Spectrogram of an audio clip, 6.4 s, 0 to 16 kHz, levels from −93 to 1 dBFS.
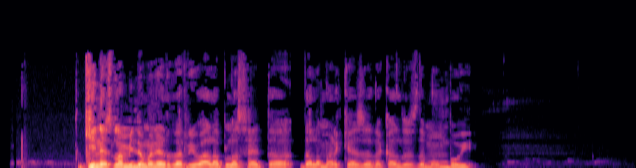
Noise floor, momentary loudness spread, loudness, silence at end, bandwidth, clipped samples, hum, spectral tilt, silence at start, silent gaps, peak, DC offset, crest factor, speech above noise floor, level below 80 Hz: -72 dBFS; 14 LU; -21 LUFS; 1.65 s; 11.5 kHz; under 0.1%; none; -6 dB/octave; 0.8 s; none; 0 dBFS; under 0.1%; 22 dB; 52 dB; -70 dBFS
